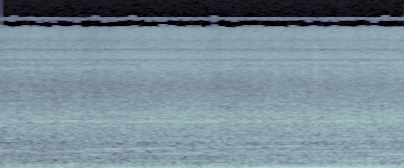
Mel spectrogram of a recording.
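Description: Volvo Penta IPS diesel engines of a motor yacht throttling up under joystick control: a low engine drone that grows louder and a little higher about three seconds in, heard from the enclosed helm.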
